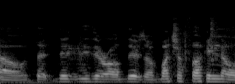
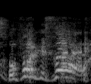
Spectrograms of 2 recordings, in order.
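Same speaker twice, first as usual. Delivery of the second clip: high startled outburst; 10 semitones higher, 7 dB louder than usual. Retold or imitated. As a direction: blurt it in shock. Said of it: "He just wakes up".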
